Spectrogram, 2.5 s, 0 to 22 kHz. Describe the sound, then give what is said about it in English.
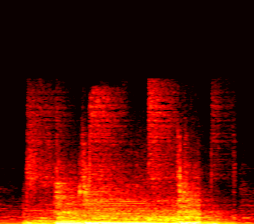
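Engines of an armored truck and an open-top CJ7 Jeep start up as the vehicles move off along a dirt track. A deep, loud rumble swells in after a moment and holds steady before easing slightly at the end. “They start up their vehicles and move off down the dirt track towards the house.”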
